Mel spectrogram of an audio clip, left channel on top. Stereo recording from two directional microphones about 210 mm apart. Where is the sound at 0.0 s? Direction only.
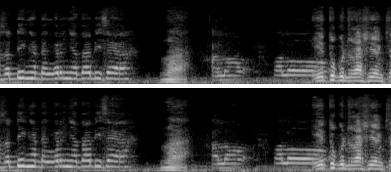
Centre (ahead or behind).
